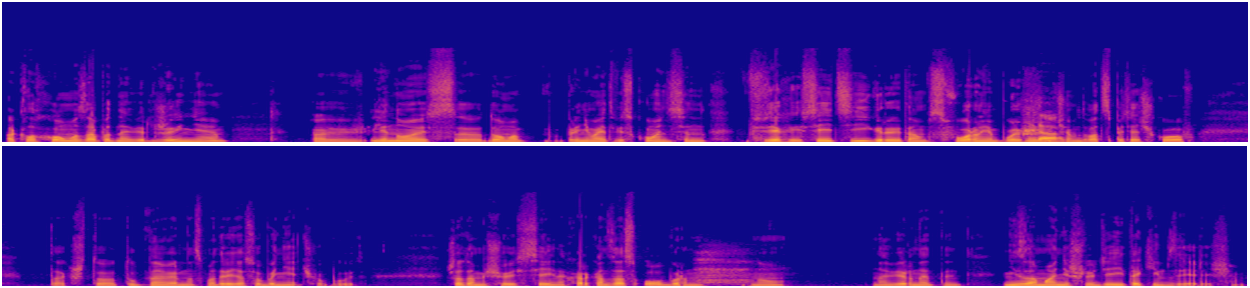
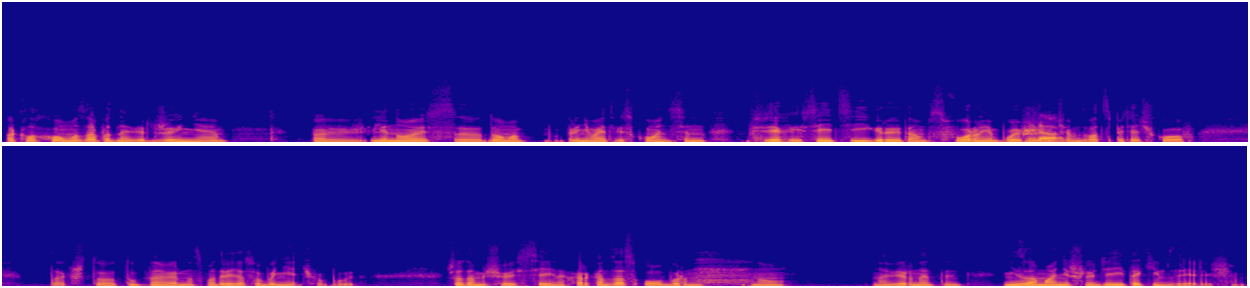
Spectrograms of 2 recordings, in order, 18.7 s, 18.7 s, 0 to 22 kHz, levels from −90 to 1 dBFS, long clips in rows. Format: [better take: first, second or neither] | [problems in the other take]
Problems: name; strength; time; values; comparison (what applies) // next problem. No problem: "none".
first | muffled; very; fading above 2.5 kHz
